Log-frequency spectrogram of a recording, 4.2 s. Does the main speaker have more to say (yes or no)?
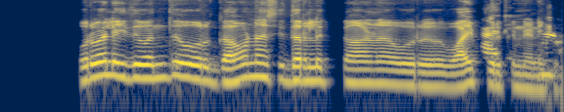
no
